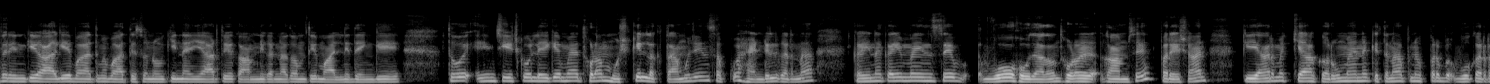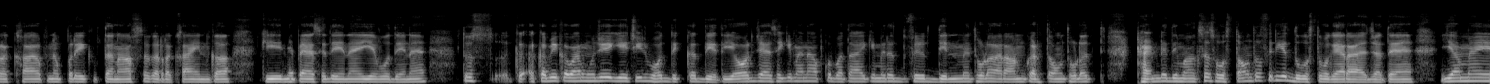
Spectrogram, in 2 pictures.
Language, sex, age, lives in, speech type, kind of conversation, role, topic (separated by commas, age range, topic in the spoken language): Hindi, male, 20-24, India, conversation, advice, user, मैं अपना ध्यान लंबे समय तक कैसे बनाए रख सकता/सकती हूँ?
